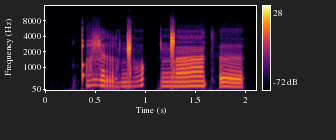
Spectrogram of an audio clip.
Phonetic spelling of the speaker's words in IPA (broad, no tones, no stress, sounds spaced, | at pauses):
qʼ ə̤ ɮ ʌ r ɔ̤ ŋ͡ǁ ɔ̤ | ŋ͡ǁ ãː t͡sʼ əː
